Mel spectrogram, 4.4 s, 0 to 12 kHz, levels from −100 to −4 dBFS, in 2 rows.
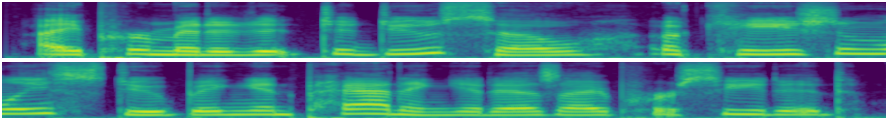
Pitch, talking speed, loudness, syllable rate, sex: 230 Hz, 190 wpm, -16 LUFS, 5.8 syllables/s, female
